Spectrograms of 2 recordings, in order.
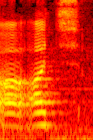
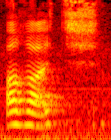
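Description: First: The middle g sound is swallowed and barely heard. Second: The middle g sound is clearly pronounced. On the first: The speaker calls it right. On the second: The speaker calls it wrong.

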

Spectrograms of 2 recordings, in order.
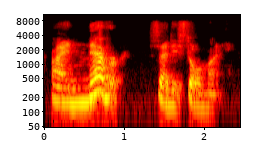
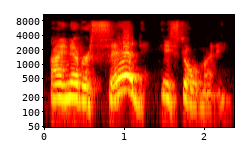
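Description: First: The word 'never' is stressed. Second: The word 'said' is stressed.

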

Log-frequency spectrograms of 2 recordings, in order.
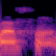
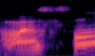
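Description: First: The voice falls at the end like a statement. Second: The voice rises at the end like a question. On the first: The answer is given with certainty. The speaker calls it right. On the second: The answer sounds unsure, like a question. The speaker calls it wrong.

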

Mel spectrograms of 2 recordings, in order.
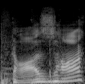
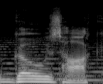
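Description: First: The first vowel is a short O sound. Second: The first vowel is a long O sound. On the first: "A short O" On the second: "Ghost without the T H"

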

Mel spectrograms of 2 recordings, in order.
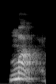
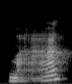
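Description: First: The syllable is said with Mandarin tone four. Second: The syllable is said with Mandarin tone three.

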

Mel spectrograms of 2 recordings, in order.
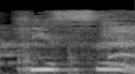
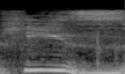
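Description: First: The word ends with a hissing s sound. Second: The word ends with a buzzing z sound. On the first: The speaker calls it wrong. "his 이게 아니고" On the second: The speaker calls it right. "his 이렇게 해야 돼요"

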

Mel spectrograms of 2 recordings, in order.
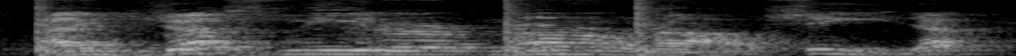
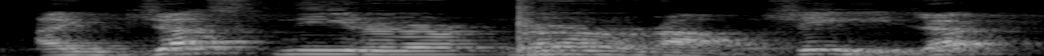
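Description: Both takes have the same delivery.

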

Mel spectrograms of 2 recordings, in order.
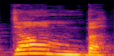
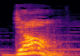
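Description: First: A b sound is heard at the end. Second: No b sound is heard at the end. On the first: The speaker calls it wrong. "经常会有听到有人说dumb，no。" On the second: The speaker calls it right. "It's actually dumb"

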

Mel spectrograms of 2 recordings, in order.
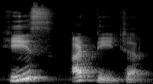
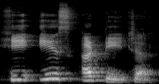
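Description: First: 'He is' is joined into one word, he's. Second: 'He is' is said as two full words.

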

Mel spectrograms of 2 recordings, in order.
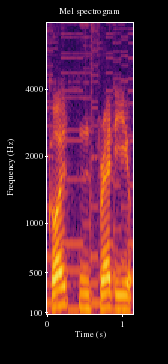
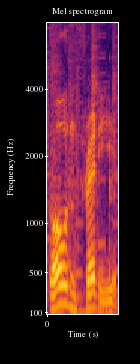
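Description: First: The name is said with German pronunciation. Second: The name is said with English pronunciation. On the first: "So richtig verdeutscht" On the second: "Ich hab sogar jetzt extra auf Englisch gesagt"

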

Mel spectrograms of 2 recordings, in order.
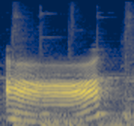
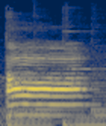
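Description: First: The pitch dips down, then rises again. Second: The pitch stays high and level throughout. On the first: "The third tone starts at a mid-low pitch, then goes down and rises again" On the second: "The first tone is a high and flat tone"

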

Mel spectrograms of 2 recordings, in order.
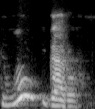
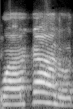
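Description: First: The stress is on the first syllable. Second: The stress is not on the first syllable. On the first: This is how native speakers say the word. The speaker calls it right. "Gugaro suena fuerte en la primera sílaba" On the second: This is how someone reading it without an accent mark would say it. The speaker calls it wrong. "Guagaro dijera, si no"

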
